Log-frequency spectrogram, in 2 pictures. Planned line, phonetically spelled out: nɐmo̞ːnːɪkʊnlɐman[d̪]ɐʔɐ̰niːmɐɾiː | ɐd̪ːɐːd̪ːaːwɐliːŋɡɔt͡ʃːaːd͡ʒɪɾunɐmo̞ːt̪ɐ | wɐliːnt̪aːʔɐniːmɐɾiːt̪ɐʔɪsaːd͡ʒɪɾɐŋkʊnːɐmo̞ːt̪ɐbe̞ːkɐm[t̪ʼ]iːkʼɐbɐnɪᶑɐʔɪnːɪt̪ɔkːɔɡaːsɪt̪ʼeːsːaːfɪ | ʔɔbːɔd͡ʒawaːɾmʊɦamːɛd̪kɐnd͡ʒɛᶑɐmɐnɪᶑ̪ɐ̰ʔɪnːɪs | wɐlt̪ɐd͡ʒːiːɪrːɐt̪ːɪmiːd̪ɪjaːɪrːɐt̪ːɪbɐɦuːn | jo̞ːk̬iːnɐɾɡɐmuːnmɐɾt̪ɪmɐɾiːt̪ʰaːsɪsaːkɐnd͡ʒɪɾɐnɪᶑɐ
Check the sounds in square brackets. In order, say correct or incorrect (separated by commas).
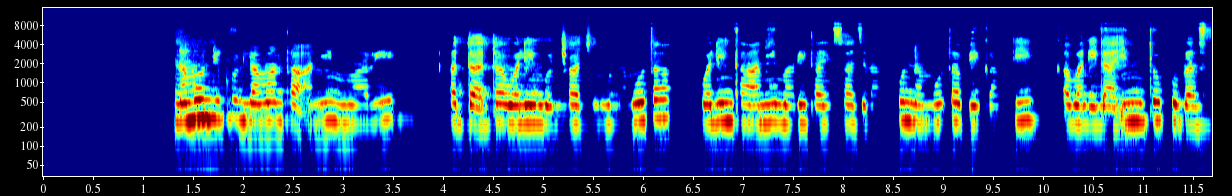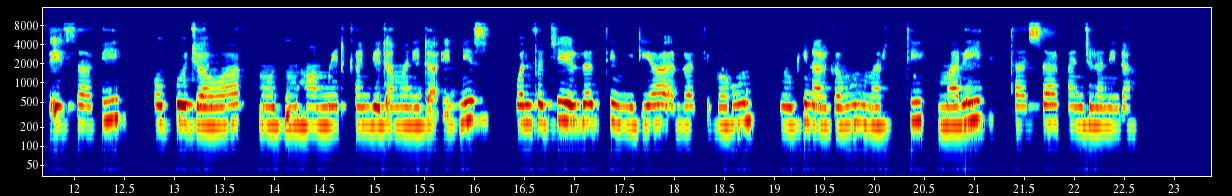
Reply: incorrect, incorrect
